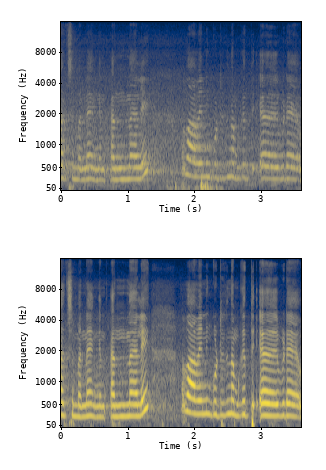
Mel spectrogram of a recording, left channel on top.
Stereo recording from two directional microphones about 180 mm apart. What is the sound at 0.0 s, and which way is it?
A woman's voice, 35° right (ahead or behind).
